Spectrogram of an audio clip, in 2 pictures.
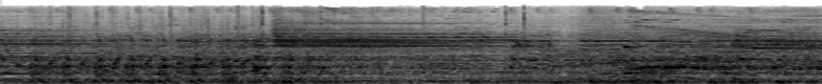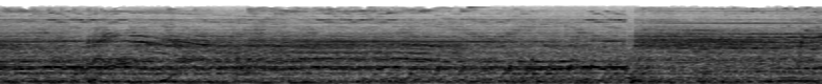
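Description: Tom and Jerry–themed pachinko machine playing its music and electronic sound effects, with pitch sweeps and a dense clattering din; the sound shifts several times as the effects change.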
